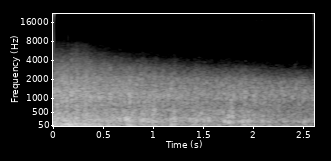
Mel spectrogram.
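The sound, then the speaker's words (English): A deep, sustained rumble of thunder from lightning, as might be heard on Venus, rolls steadily with no pause, heavy in the low end and fairly loud, with no voices present. “One thing we do know about Venus is that it has lightning. So you might hear thunder.”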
